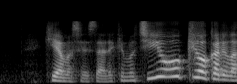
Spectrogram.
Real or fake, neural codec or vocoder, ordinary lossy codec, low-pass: fake; codec, 16 kHz, 0.2 kbps, FocalCodec; none; none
